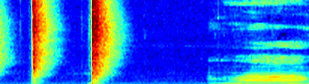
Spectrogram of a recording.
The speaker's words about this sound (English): Am I not spanking you hard enough?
